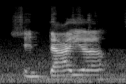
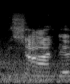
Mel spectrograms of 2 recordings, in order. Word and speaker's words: Shandia: your name right pastor shandaya little did i say it right shonda but you did well though considering shonda okay all right that's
